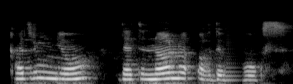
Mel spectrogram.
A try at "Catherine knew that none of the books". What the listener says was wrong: Good job.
